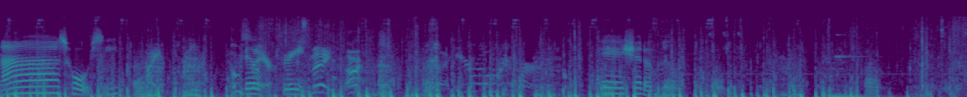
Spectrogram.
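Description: A horse's hooves clop steadily on a dirt track.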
